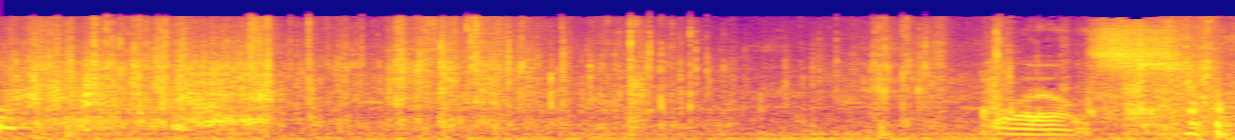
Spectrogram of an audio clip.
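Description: Clear plastic bag crinkling as a rifle scope wrapped in it is handled and lifted out of its foam box insert, loudest in the first second and a half, then thinning to scattered crackles. A short hum from a voice comes near the end.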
